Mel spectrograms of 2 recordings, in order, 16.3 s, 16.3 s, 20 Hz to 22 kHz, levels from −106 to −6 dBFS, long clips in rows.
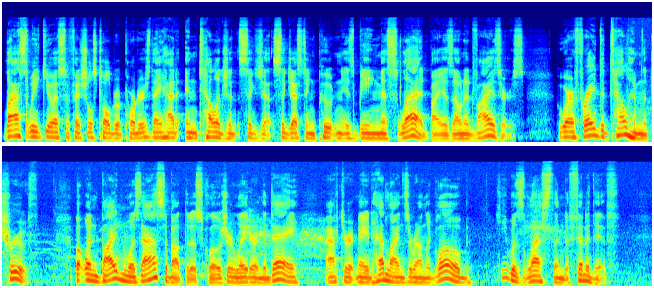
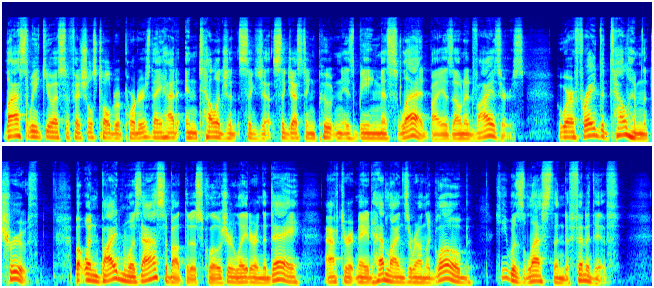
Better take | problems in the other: second | hiss; faint; from 8 s on; 25 dB below the speech

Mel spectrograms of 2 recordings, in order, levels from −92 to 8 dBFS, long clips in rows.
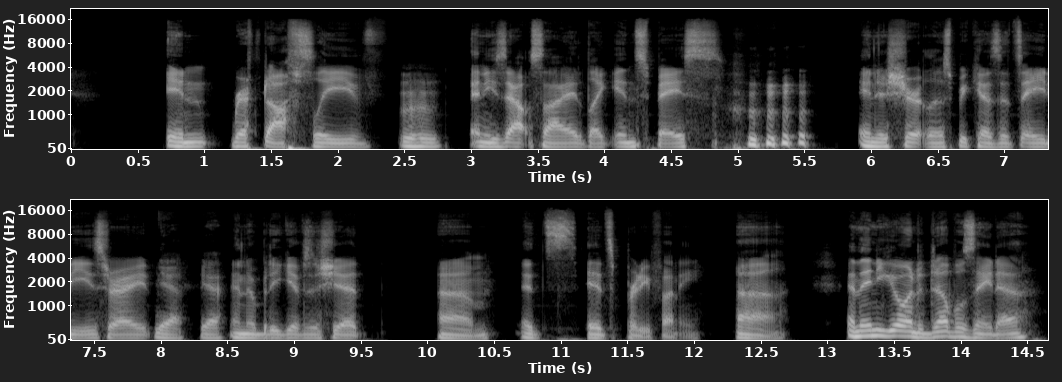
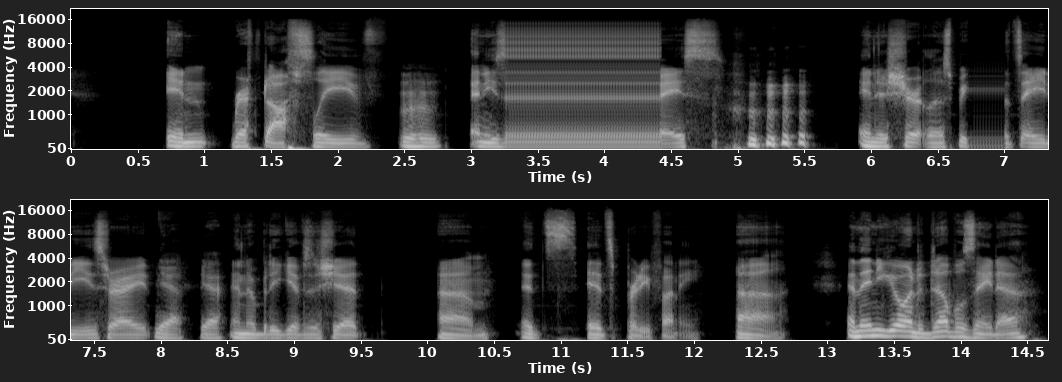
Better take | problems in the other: first | audio freezing; at 3.5 s for 1 s and at 7 s

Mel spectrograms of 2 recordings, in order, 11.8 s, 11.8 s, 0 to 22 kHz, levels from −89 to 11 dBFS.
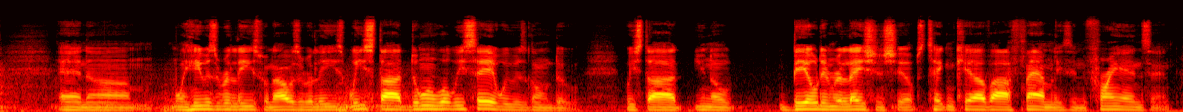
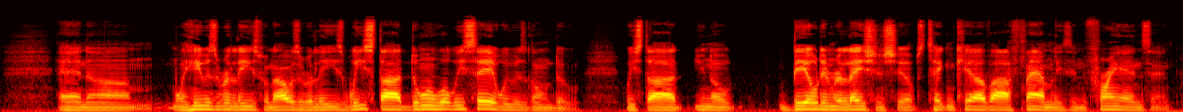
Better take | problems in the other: second | rain or running water; faint; throughout; 20 dB below the speech

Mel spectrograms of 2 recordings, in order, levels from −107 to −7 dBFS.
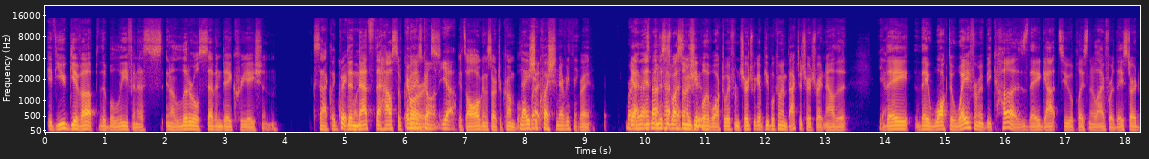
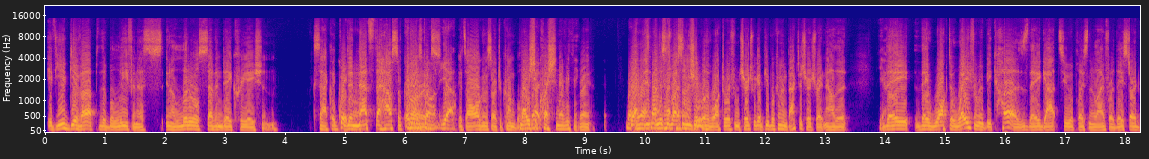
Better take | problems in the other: first | distortion; heavy; 6 dB below the speech

